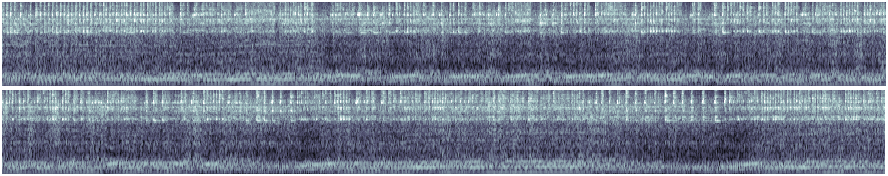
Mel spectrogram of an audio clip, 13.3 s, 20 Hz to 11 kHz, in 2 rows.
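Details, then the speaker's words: Nearly new blower, bought last year and hardly used, cold start around 30°F after 5 months stored on ethanol-free fuel without stabilizer, primed three times: small two-stroke buzzing at steady idle with brief dips and recoveries, smoother than the old BG86; normal idle. "so so idle's way better than the old bg86 that we have again it is you know fairly new so i'll give it to the condition that it's in of starting and idling a lot smoother and throttle response is definitely incredible"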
